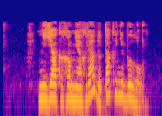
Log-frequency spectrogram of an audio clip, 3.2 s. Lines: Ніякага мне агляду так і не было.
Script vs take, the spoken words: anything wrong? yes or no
no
